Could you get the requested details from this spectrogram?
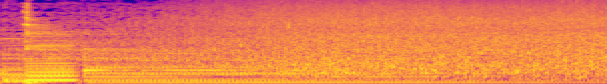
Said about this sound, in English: So it's a, a beautiful spot both to look at aesthetically, the sound of the water, but also the, this this coming together of the two rivers it's an accessible but also very beautiful spot.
